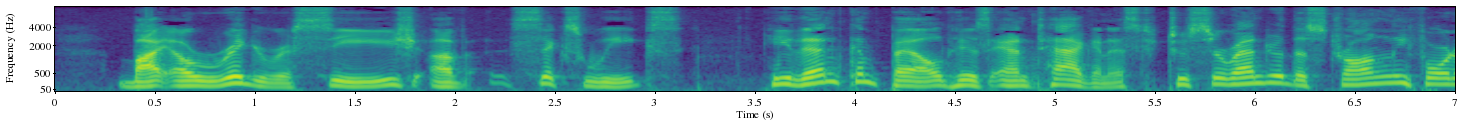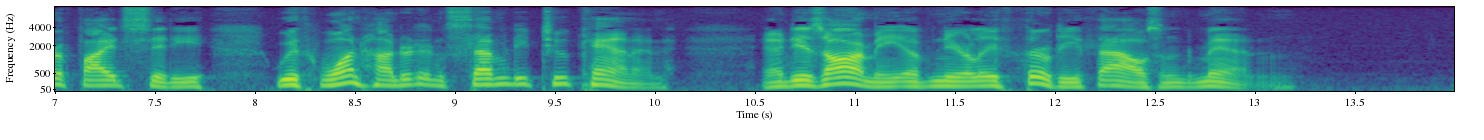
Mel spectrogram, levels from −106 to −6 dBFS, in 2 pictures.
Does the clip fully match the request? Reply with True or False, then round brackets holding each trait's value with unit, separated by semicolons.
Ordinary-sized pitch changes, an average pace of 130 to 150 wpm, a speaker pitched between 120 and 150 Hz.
False (6.2 semitones; 140 wpm; 140 Hz)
